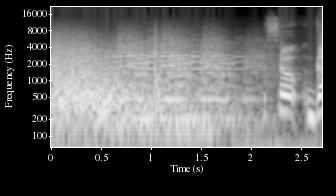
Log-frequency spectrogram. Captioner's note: gunshot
